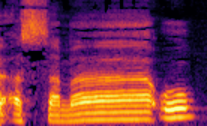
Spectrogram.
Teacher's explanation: مد متصل السماء که حداقل دو برابر مد طبیعی ما باید بکشیم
